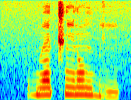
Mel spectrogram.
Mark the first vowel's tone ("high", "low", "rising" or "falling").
high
